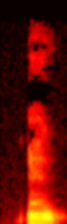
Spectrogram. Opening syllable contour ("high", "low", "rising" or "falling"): low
